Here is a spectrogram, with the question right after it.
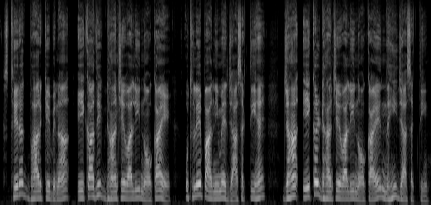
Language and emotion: Hindi, neutral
